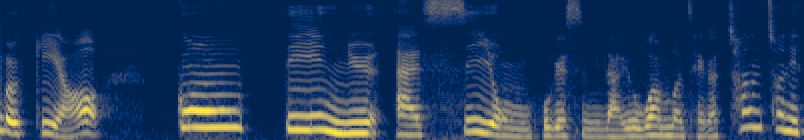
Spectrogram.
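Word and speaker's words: continuons: 꽁띠 뉴 아 용입니다 자 공에서 오앤 옹 이렇게 발음했던 그리고 맨 뒤에 있는 시용은 띠용 아닙니다 기본적으로 스용 이렇게 발음합니다 자 요거 한번 다시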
